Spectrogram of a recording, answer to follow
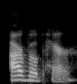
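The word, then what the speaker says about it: Arvo Pärt: Arvo Pear, I think is how you pronounce his name.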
